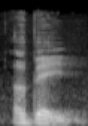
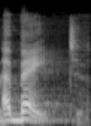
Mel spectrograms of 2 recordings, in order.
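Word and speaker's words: Abbate: uh Mr Abate and am I saying your name properly we've heard it pronounced three different ways today in the hearing aate Senator aate okay thank you um you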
